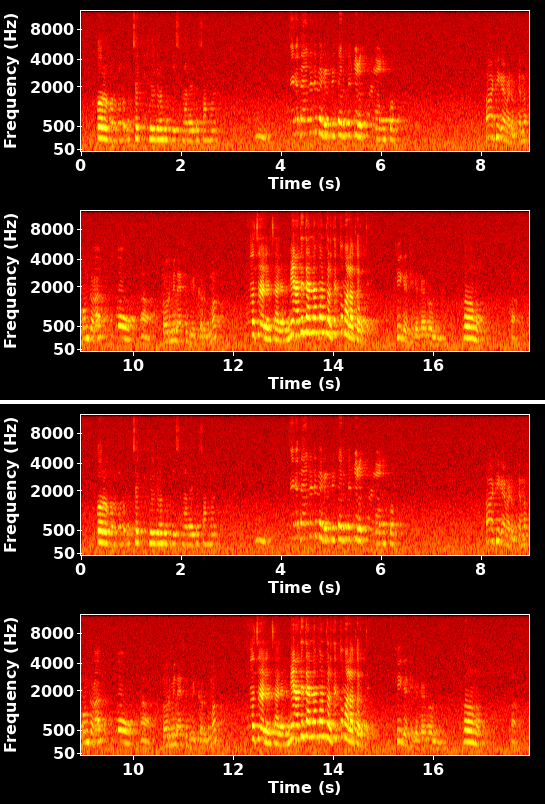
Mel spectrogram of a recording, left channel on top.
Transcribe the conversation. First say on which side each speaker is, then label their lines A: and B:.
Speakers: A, on the left; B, on the left.
A: बरोबर बरोबर चेकिंग वगैरे होत असणार आहे त्याच्यामुळे,
B: हम्म.
A: तयारी मी करते त्याला थोड्या वेळाने फोन,
B: हा ठीक आहे मॅडम. त्यांना फोन करा
A: हो, हो,
B: हा तोवर मी
A: हो.
B: नाही सबमिट करत मग,
A: हो चालेल चालेल मी आधी त्यांना
B: हा
A: फोन करते न तुम्हाला करते
B: ठीक आहे ठीक आहे काय प्रॉब्लेम नाही
A: हो हो,
B: हा,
